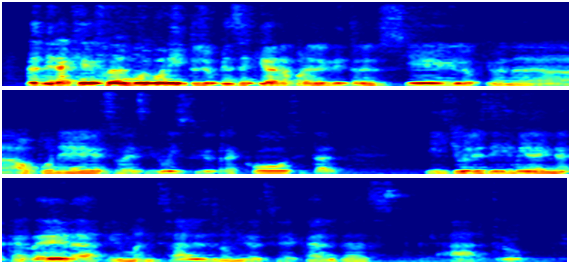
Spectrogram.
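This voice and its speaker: The speech comes at a very fast pace with lively intonation and big swings in loudness, over noticeable background noise. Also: man, medium pitch for a man. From Colombia, Cartago, Valle del Cauca (coffee region). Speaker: theatre director and playwright. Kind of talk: interview.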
